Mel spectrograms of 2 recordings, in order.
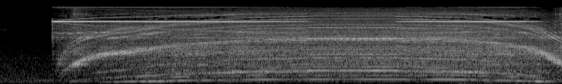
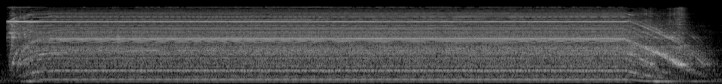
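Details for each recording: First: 3D Robotics quadcopter with APM 2.5 board and 3DR 20 A ESCs during ESC calibration step 6, transmitter fed straight to the ESCs: motor whine climbs smoothly, holds, then falls evenly; throttle progressive and healthy. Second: 3D Robotics quadcopter with APM 2.5 board on firmware 2.9.1 and 3DR 20 A ESCs, armed after calibration: four motors hold one steady high whine then cut out, on/off throttle ignoring the stick; suspected board, software or configuration fault.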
